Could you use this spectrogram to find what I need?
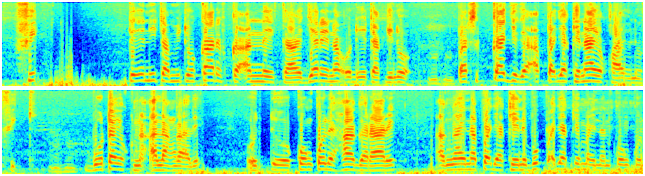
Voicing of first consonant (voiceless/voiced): voiceless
